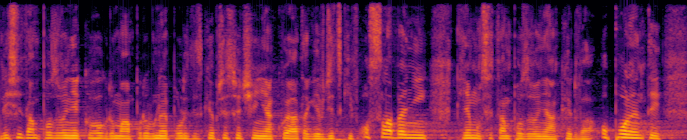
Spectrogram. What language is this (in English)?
Czech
